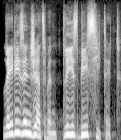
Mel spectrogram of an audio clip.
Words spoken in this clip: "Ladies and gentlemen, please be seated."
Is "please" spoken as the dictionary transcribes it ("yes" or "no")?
yes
